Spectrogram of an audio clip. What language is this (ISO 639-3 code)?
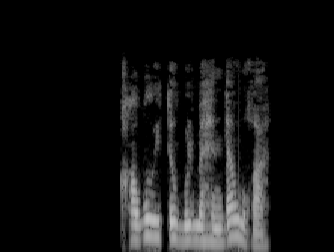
bak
